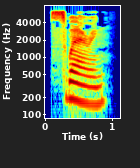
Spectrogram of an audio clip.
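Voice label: "swearing", British; Crime and punishment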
